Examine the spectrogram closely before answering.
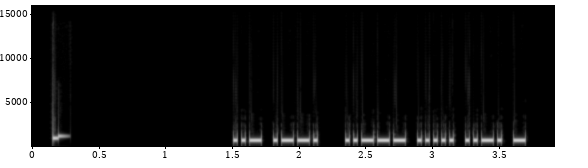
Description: Morse code, heard as a keyed tone, about 40 wpm, 700 Hz. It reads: UP 25FT
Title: Common QSO Phrases 40wpm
